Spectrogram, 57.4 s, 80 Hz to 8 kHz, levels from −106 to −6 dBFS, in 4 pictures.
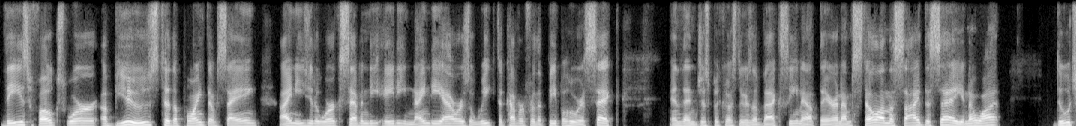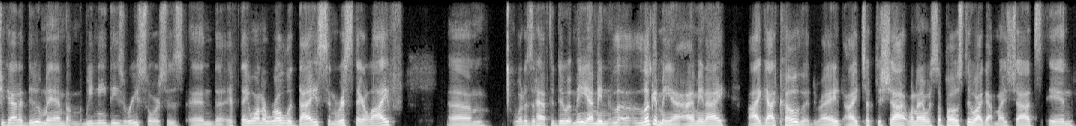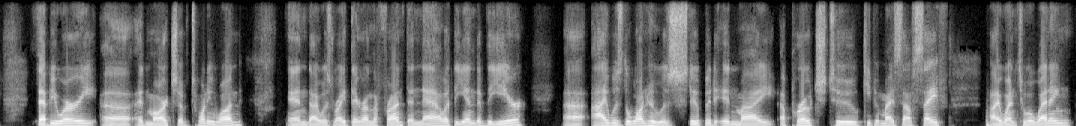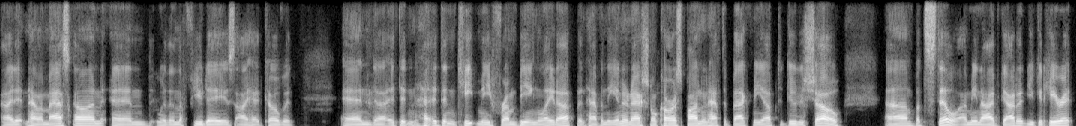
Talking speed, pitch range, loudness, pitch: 215 wpm, 115-135 Hz, -16 LUFS, 125 Hz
